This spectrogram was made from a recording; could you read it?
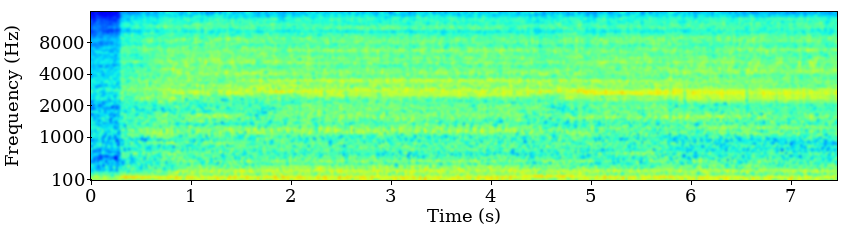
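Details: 2006 Ford Ranger 4.0L SOHC with about 230,000 km, after replacing cam chain tensioners: fast light ticking over steady idle, three to four per second, seemingly from the head; valvetrain tick persists, repair did not fix it, cause unconfirmed.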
